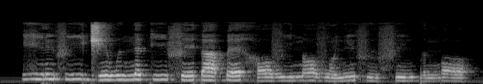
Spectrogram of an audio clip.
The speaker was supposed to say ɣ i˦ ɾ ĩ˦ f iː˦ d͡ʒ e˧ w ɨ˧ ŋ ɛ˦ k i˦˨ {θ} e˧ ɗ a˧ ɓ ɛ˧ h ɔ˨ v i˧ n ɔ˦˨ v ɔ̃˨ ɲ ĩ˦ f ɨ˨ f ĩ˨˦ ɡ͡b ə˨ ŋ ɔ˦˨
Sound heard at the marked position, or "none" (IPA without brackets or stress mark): f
